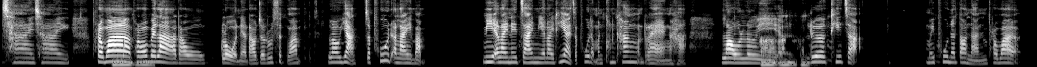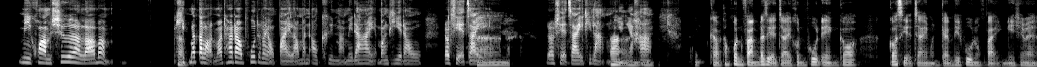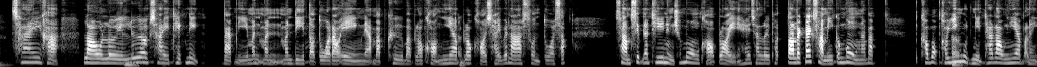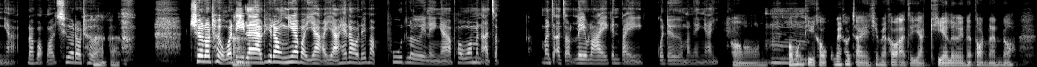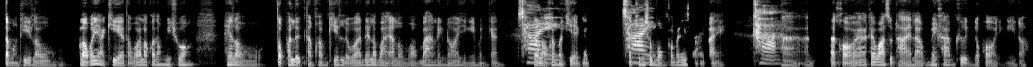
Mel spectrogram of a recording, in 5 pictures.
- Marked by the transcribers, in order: other background noise; chuckle
- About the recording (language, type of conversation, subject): Thai, podcast, คุณกับคนในบ้านมักแสดงความรักกันแบบไหน?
